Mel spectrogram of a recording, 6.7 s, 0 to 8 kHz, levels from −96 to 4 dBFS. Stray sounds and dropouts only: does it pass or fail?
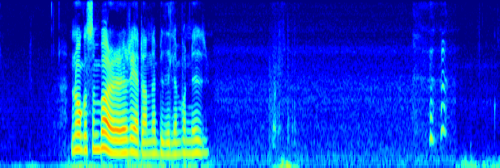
fail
